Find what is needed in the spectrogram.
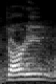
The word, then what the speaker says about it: Darty: We have Shannon Moore, who is the principal consultant at Darty Business Solutions, because Darty rhymes with party, and Anthony Algoman, who's the Convergence Platform Lead at AbbVie and author of the Data Leadership book.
